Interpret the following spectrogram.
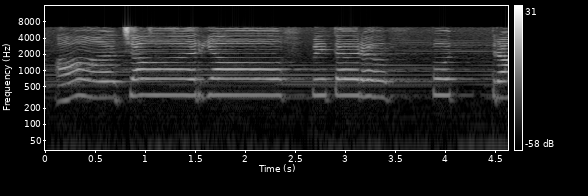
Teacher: ವಿಸರ್ಗದ ಉಚ್ಚಾರಣೆ ಅರ್ಧ ಪ ತರ ಬರಬೇಕು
